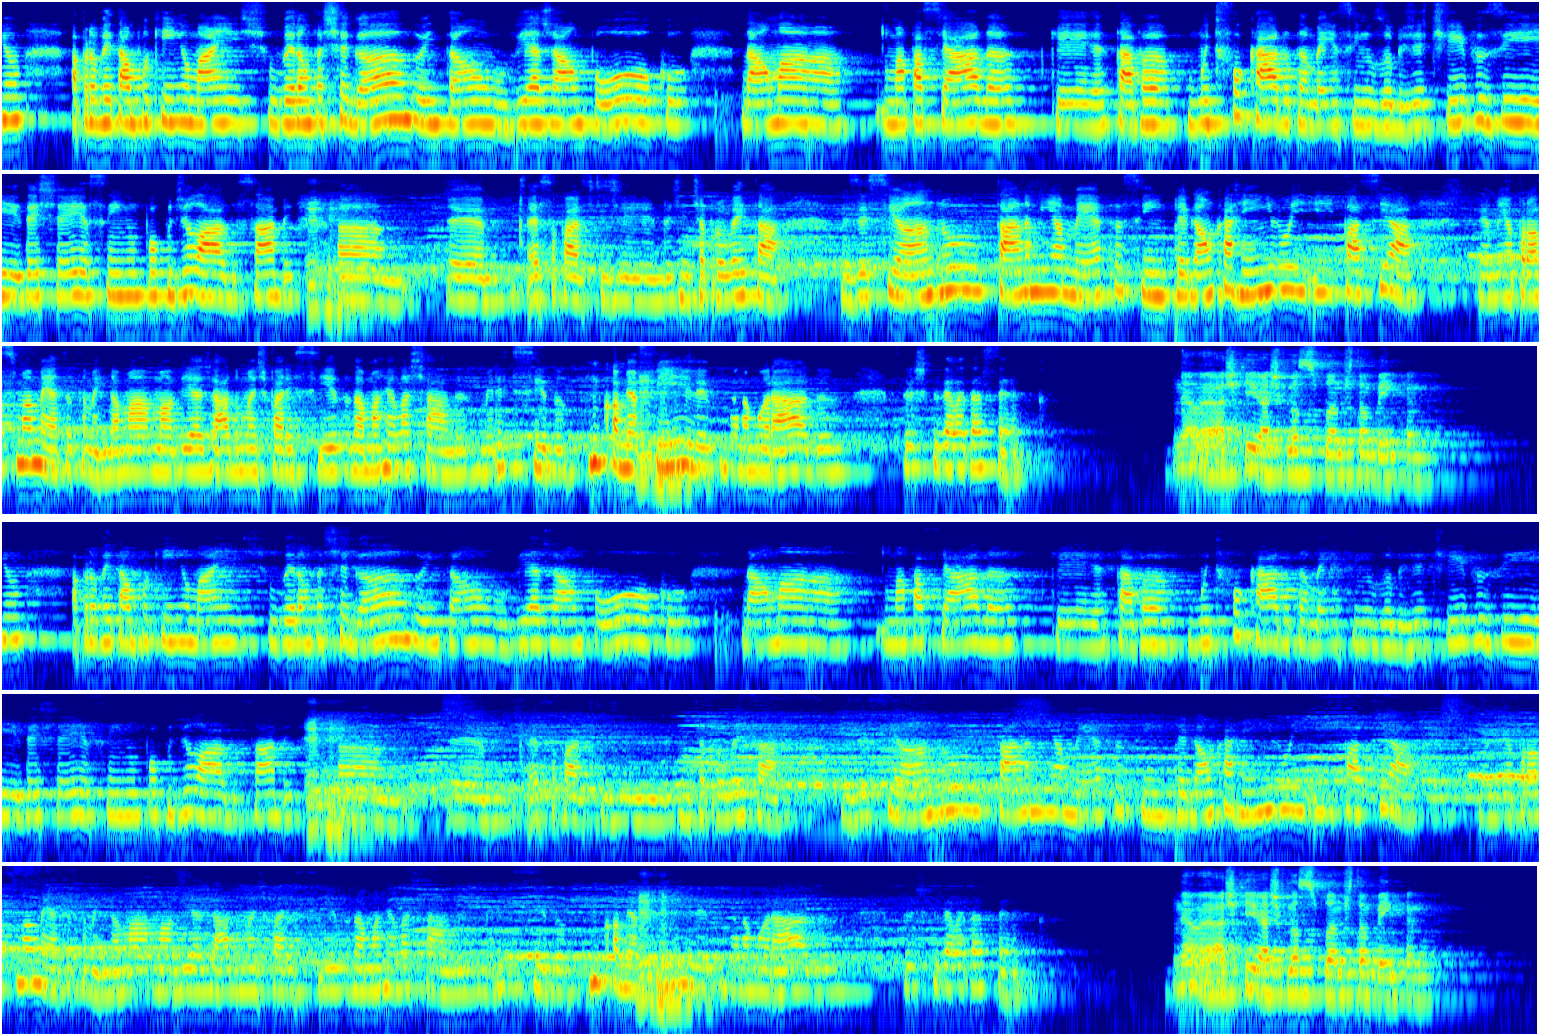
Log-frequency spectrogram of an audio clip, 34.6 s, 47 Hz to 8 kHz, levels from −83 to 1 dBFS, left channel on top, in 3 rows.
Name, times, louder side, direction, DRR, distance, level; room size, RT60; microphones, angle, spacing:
voice 1, 0.0-14.6 14.9-30.8, left 7 dB, 75° left, 0.5 m, -25 dB
voice 2, 13.8-14.2 27.8-28.2 31.8-33.7, right 1 dB, 15° right, 1.4 m, -28 dB
sound 1, 13.8-30.4, right 3 dB, 35° right, 1.0 m, -36 dB
15.0 x 7.8 x 7.7 m
head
